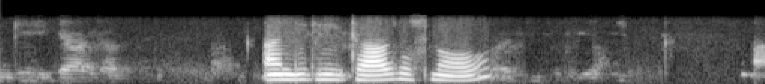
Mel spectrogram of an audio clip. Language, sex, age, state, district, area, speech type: Dogri, female, 30-45, Jammu and Kashmir, Reasi, rural, conversation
